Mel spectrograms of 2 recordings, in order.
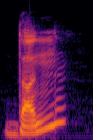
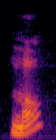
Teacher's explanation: deux prononciations pour le son O, le O ouvert, donne, le O fermé, mot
